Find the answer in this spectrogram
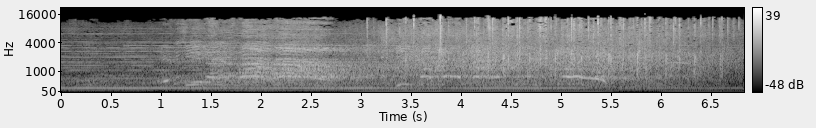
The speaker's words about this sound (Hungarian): A templom előtti térre érve tapssal búcsúztak tőle a plébánia hívei, mondván, milyen szép pillanat volt.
